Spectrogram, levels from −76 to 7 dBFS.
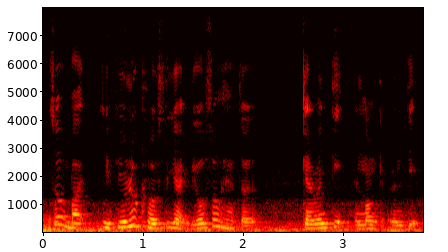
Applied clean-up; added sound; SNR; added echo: none; Boom; 12 dB; reverberation time 0.4 s.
